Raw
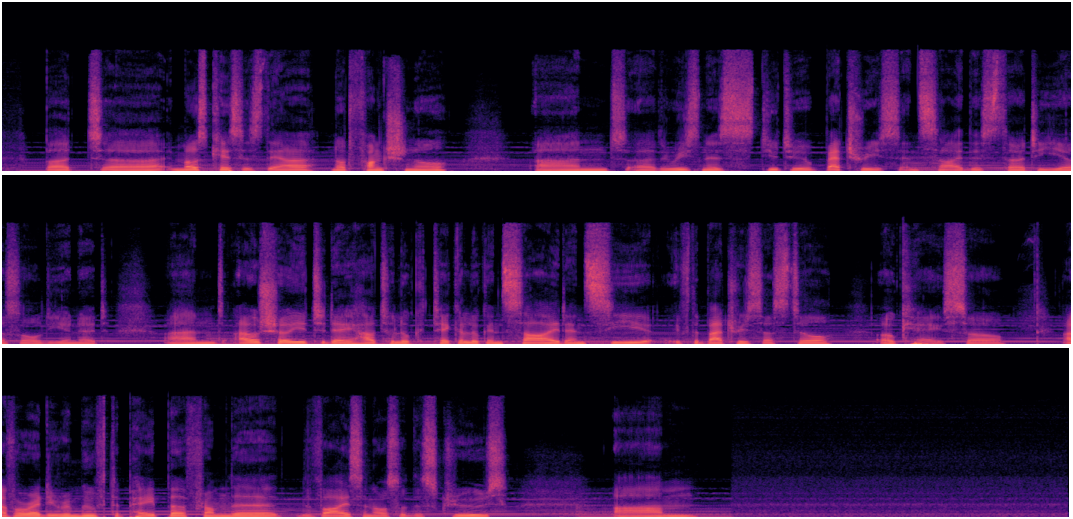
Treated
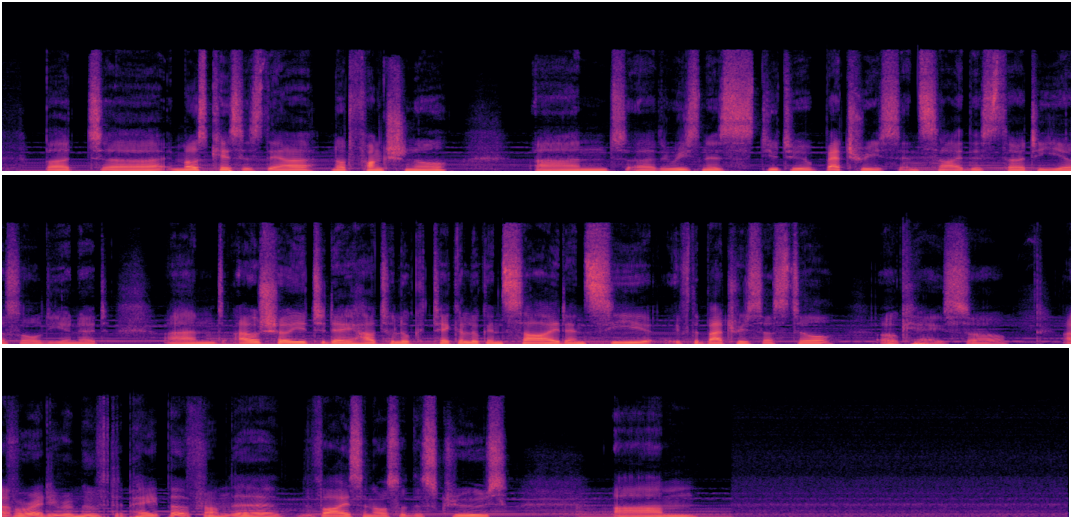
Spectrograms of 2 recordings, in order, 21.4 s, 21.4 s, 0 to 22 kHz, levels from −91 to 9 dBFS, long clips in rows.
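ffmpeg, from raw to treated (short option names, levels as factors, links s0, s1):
-filter_complex "[0:a]asplit=3[s0][s1][s2];[s0]afade=t=out:st=12.59:d=0.02[s3];[s1]flanger=delay=19:depth=7.6:speed=1.5,afade=t=in:st=12.59:d=0.02,afade=t=out:st=16.33:d=0.02[s4];[s2]afade=t=in:st=16.33:d=0.02[s5];[s3][s4][s5]amix=inputs=3:normalize=0"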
